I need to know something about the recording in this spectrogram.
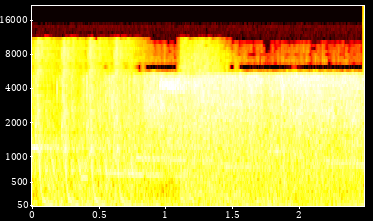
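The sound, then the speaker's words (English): A voice-activated laser cannon fires in a rapid burst of loud, crackling blasts that dissolve into a sustained, harsh roaring crash, with no voices. “Nice work with the voice-activated laser cannon, Hellfast.”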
